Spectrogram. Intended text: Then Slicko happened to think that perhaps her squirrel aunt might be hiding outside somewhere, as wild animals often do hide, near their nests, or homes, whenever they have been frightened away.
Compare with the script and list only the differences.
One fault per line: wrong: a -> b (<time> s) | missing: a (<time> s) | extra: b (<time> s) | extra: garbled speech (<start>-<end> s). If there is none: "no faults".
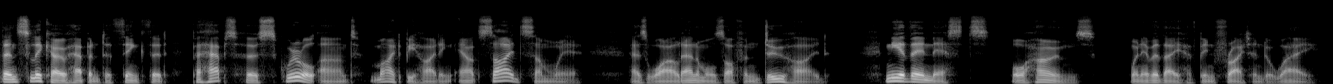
no faults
